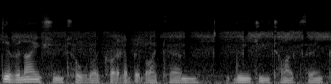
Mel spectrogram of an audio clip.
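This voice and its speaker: A man chatting casually to a vlog audience while walking around outdoors, musing in a halting way and trailing off mid-thought. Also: fairly even intonation, creaky. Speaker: paranormal investigator filming a vlog. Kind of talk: casual rambling vlog chat. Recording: noisy outdoor ambience, traffic rumble.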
